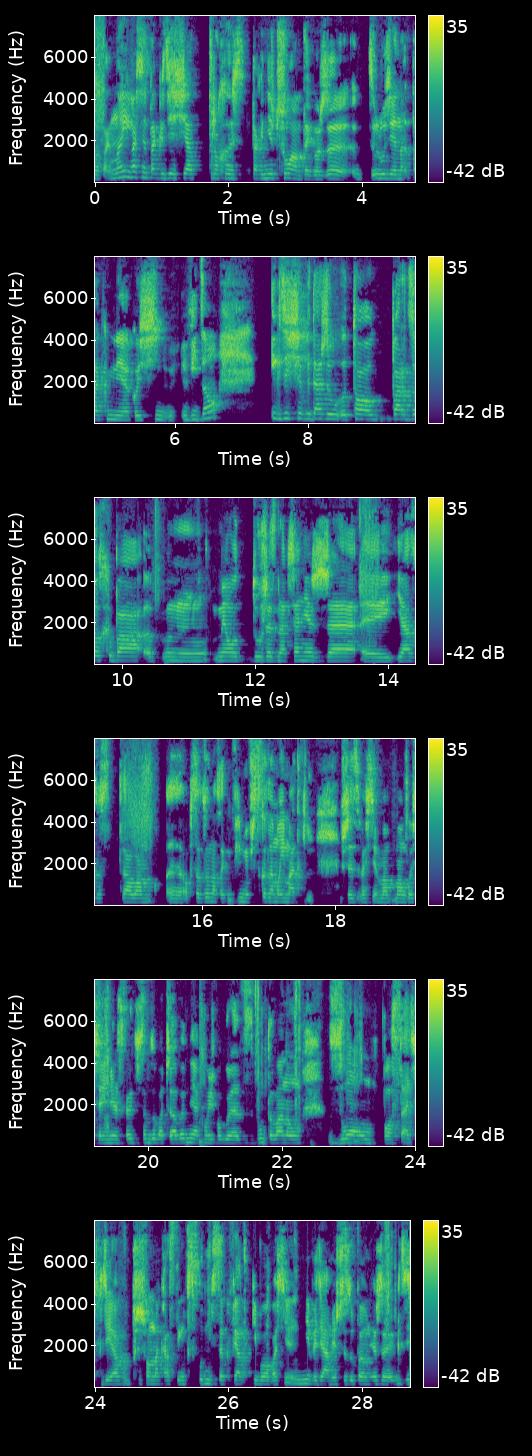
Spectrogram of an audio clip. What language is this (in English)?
Polish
